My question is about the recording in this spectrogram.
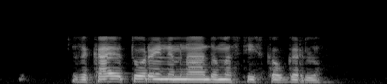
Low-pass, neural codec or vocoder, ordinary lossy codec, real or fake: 3.6 kHz; none; none; real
